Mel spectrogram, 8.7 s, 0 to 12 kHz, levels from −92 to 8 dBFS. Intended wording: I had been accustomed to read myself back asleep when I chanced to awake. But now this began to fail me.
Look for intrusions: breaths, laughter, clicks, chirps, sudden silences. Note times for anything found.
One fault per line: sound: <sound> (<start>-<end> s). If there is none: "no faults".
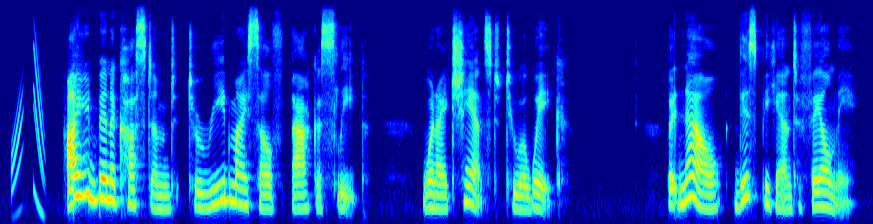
sound: chirp (0.1-0.5 s)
